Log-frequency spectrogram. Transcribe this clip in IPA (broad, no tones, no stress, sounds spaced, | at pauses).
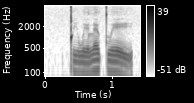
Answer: ǃ i w ɪ l ɛ tʷ e i̯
